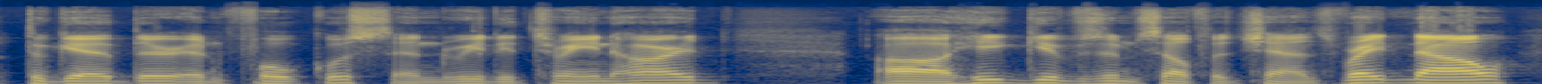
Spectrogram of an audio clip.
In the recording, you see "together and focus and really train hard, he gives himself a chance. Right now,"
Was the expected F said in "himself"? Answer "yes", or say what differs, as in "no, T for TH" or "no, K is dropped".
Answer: yes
